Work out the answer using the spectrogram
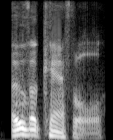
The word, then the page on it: overcareful: British English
